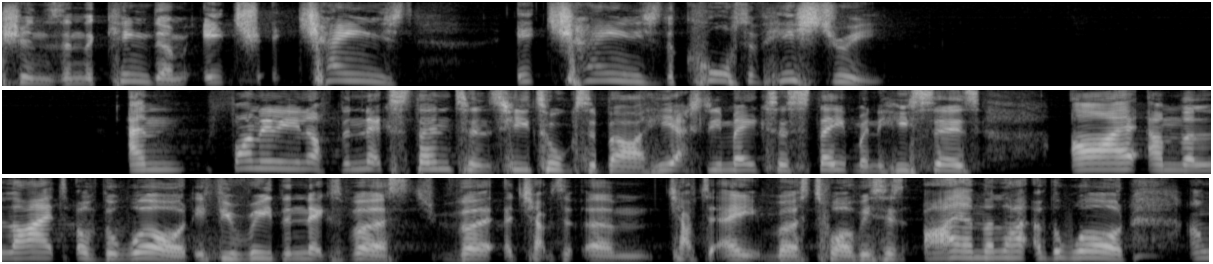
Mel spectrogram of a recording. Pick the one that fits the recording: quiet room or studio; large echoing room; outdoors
large echoing room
